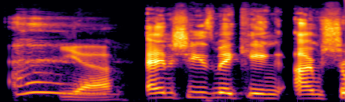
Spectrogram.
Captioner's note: Monét moaning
